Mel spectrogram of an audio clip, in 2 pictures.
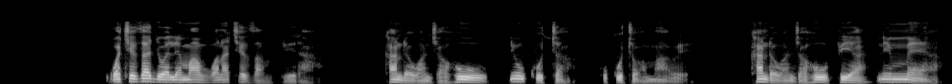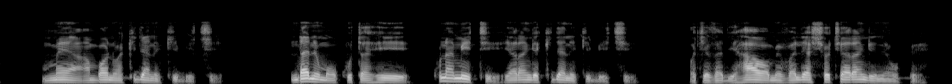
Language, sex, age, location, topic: Swahili, male, 18-24, Kisumu, education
